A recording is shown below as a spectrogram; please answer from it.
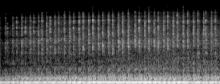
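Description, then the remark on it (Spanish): A motorcycle engine runs loud, its deep rumble steady with slight revving surges throughout, as a man climbs onto the waiting motorcycle; no voices are heard. “Detrás le espera Reto en una moto. Chino sube a la moto.”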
